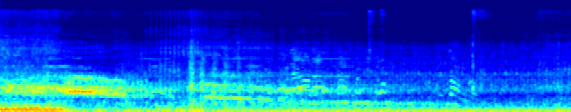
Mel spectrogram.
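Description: Truck tyres crunch over dirt and grass.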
